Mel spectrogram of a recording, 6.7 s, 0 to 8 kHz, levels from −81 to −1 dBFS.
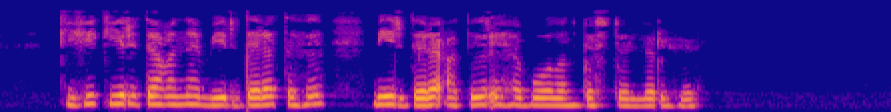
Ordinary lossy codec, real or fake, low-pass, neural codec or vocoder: MP3, 24 kbps; real; 7.2 kHz; none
